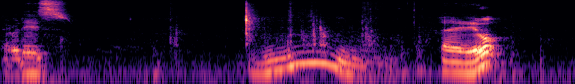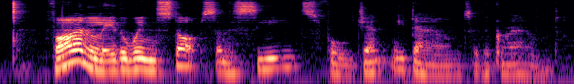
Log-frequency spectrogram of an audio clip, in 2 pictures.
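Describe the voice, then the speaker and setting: A young man reads a children's story slowly, his pitch rising and falling widely. He pauses for drama and adds little asides of wonder. Faint room noise sits behind his voice. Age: young adult. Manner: animated, dramatic pauses, soft exclamations. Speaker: storybook reader and presenter. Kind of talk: expressive children's picture-book reading with asides. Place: small indoor room.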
